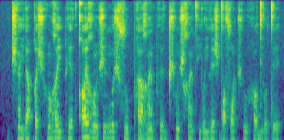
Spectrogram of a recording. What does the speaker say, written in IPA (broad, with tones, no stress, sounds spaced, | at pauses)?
t͡ʃʰ ɛ̃˨ j ɾ ɛ˨ q ɘ˧ ʃ h ũ˨ ʁ e˦ j pʰ e˨˦ d qʼ ɔ˦ j ʁ ũ˧ ʃ ɨ˧ ŋ o˦ ʃ s u˦ pʰ a˧ ʁ ɛ̃˦ pʰ ɘ˨˦ d t͡ʃʰ ũ˧ ʃ χ ɛ̃˨ tʰ j o˨ j lʲ a˧ ʃ d ɨ˦ sˤ u˨ t͡ʃʰ u˨ h ɔ˦˨ d j o˨ t e˨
